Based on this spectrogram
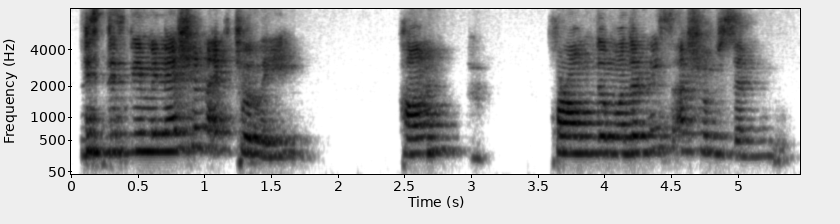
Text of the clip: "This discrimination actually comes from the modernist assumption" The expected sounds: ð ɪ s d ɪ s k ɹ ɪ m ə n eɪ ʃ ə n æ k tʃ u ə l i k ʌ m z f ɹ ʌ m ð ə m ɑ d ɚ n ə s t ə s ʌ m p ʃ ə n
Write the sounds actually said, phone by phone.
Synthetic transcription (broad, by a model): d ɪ s d ɪ s k ɹ ɪ m ə n eɪ ʃ ə n æ k tʃ u ə l i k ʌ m f ɹ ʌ m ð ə m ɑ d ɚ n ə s ə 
